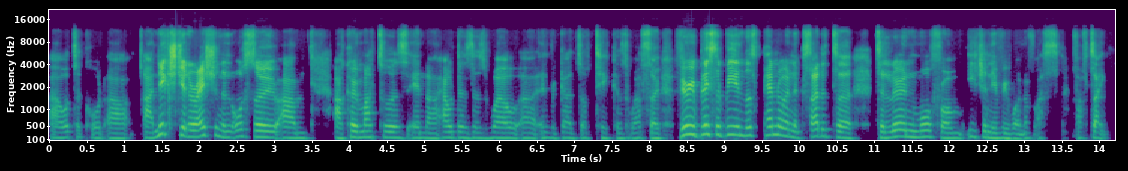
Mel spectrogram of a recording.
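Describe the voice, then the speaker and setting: A speaker introducing themself on a video-call panel, energetic and chatty with frequent fillers. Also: medium pitch, normal speed. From New Zealand. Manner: warm, energetic, many fillers. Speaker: software engineer, panelist. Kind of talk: casual self-introduction.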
